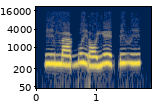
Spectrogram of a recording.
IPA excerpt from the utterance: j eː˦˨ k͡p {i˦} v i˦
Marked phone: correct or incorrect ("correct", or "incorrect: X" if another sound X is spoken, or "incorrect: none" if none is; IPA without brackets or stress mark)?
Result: correct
